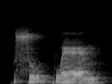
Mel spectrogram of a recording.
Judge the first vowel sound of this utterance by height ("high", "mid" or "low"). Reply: high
